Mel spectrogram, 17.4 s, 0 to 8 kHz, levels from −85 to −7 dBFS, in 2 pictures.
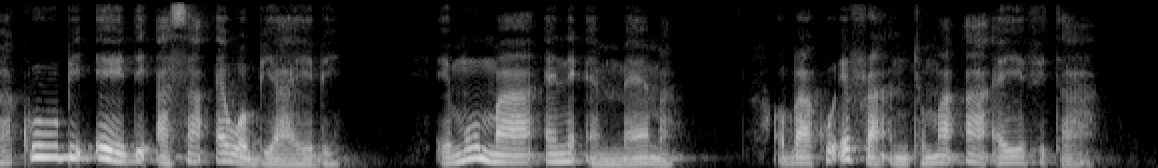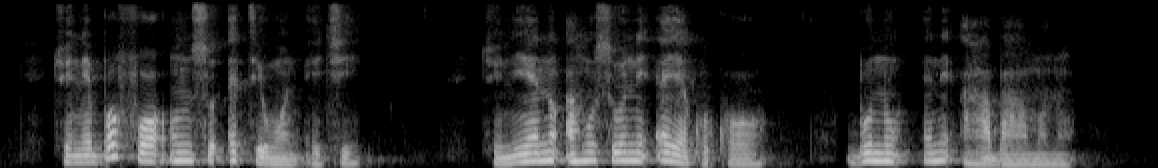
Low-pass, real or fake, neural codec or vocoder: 7.2 kHz; fake; codec, 16 kHz in and 24 kHz out, 1 kbps, XY-Tokenizer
